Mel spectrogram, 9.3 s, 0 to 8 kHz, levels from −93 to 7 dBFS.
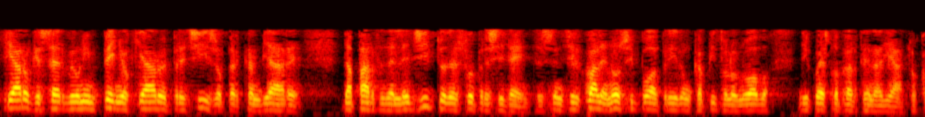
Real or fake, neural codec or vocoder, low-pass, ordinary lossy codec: real; none; 7.2 kHz; AAC, 16 kbps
